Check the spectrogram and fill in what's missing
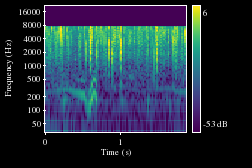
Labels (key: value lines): label: biophony, cascading saw
recorder: SoundTrap 600 or HydroMoth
